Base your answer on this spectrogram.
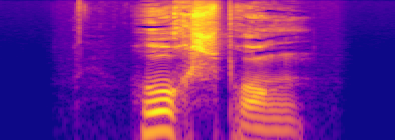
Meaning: high jump
- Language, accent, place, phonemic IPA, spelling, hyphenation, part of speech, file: German, Germany, Berlin, /ˈhoːχʃpʁʊŋ/, Hochsprung, Hoch‧sprung, noun, De-Hochsprung.ogg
